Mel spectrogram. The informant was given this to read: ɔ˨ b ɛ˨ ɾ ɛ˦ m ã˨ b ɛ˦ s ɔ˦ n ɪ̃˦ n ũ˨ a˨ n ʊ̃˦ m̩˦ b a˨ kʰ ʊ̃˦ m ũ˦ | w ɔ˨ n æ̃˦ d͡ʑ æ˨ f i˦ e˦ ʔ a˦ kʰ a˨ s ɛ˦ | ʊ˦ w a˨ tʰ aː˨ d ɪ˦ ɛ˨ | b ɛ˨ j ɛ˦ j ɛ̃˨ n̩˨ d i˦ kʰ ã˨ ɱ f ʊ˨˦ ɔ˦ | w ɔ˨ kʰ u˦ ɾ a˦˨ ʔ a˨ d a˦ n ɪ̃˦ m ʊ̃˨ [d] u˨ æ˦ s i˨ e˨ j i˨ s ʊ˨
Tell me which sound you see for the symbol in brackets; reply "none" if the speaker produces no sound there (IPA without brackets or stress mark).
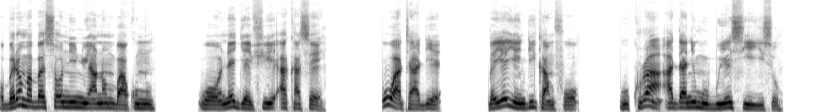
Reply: b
